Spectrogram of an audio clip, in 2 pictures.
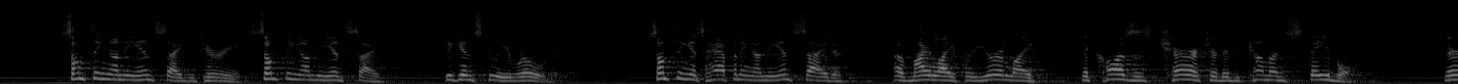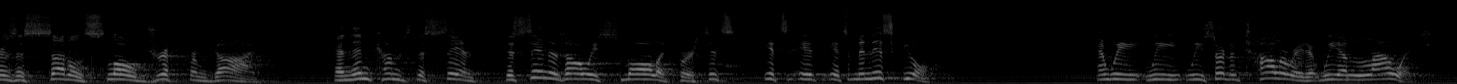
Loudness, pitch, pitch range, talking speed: -45 LUFS, 195 Hz, 150-230 Hz, 140 wpm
